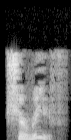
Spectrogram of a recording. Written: sharif

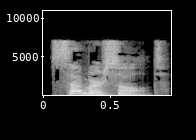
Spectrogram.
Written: somersault

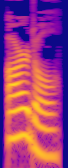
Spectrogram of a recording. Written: ardal

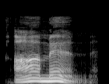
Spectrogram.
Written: amen

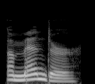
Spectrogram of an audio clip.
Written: amender

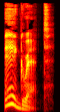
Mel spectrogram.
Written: aigrette

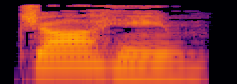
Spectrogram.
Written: jaheim

